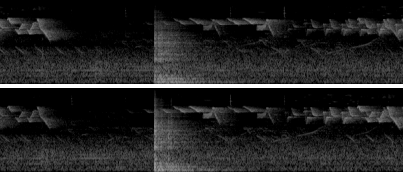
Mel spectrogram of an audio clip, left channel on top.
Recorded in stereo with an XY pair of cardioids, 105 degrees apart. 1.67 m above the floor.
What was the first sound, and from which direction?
A door slam, 55° right.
